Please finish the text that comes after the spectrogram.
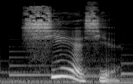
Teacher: Here is the fourth tone. It goes all the way down.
